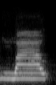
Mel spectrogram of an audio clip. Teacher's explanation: ওয়াওটা হচ্ছে দুই ঠোঁট গোল করে পাতলা আওয়াজ করে পড়বেন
